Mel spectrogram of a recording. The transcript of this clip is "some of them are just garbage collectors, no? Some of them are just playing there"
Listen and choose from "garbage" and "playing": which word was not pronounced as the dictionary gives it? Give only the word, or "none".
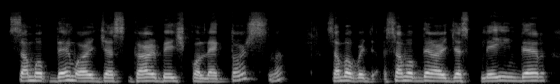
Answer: none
